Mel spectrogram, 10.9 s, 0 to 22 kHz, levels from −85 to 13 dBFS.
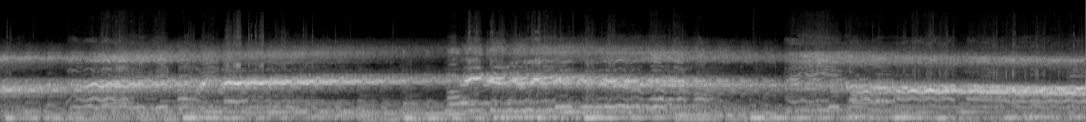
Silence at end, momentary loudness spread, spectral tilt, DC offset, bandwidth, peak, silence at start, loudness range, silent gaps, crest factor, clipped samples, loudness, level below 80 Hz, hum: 0 s; 10 LU; -5.5 dB/octave; under 0.1%; 9.2 kHz; -4 dBFS; 0 s; 4 LU; none; 14 dB; under 0.1%; -15 LUFS; -38 dBFS; none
